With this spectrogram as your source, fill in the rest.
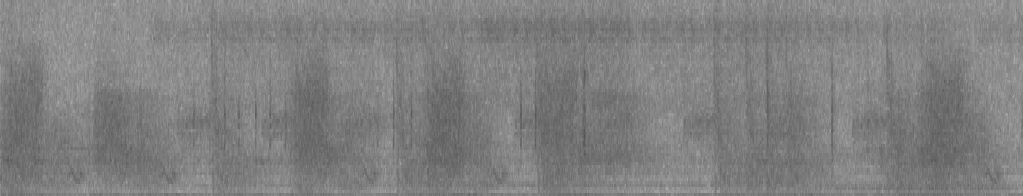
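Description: Energy weapon blasts fire in bursts with a roaring rush.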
